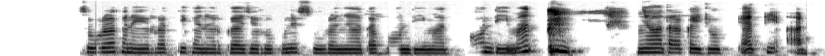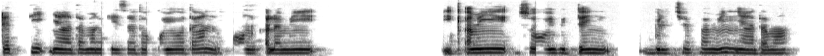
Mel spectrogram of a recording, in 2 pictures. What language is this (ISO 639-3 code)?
orm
